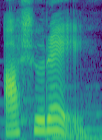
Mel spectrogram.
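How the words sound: The name is said with a Japanese-style pronunciation. "He says Ashure"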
